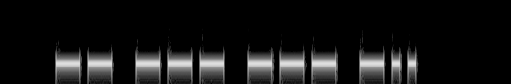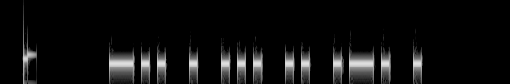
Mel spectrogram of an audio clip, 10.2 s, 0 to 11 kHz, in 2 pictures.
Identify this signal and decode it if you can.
Morse code, heard as a keyed tone, about 15 wpm, 700 Hz. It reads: MOOD DESIRE
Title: Sentences from Top 1100 Words - New Word Drill - 15wpm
